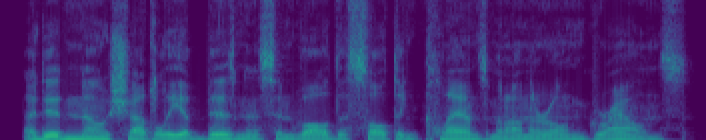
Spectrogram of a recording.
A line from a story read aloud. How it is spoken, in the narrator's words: said evenly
